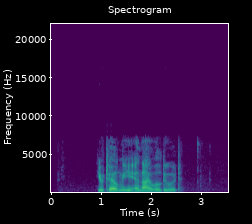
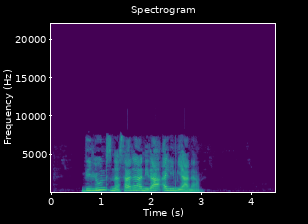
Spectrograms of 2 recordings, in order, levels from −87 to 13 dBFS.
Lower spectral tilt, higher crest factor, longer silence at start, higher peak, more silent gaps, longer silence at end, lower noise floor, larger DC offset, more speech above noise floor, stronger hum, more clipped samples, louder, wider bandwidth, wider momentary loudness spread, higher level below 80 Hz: about the same, -6 dB/octave vs -5 dB/octave; about the same, 20 dB vs 18 dB; first, 0.95 s vs 0.6 s; about the same, -2 dBFS vs 0 dBFS; neither; second, 0.95 s vs 1.5 s; second, -73 dBFS vs -79 dBFS; neither; second, 52 dB vs 64 dB; neither; neither; second, -21 LUFS vs -15 LUFS; about the same, 7.6 kHz vs 7.8 kHz; about the same, 10 LU vs 12 LU; about the same, -66 dBFS vs -66 dBFS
